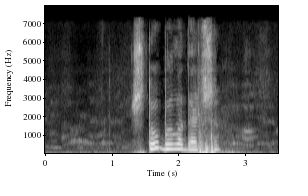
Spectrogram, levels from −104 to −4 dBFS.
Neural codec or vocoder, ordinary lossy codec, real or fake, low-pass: codec, 16 kHz, 16 kbps, FunCodec, trained on LibriTTS, 50 frames a second; AAC, 32 kbps; fake; 7.2 kHz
